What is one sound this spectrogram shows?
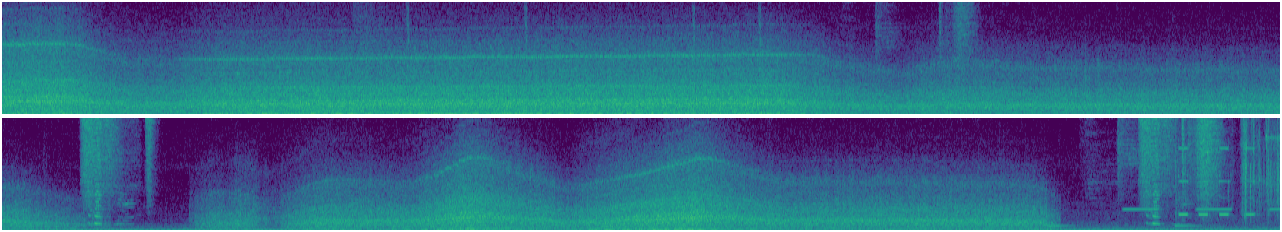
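A bus engine rumbles steadily and rises and falls with speed.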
